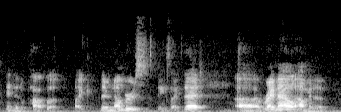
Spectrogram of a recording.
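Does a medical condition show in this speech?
No.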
